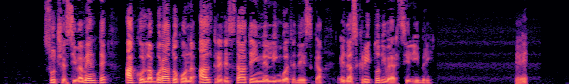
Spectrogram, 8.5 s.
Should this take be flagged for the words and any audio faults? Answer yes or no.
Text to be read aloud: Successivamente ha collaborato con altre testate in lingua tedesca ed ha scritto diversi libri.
yes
